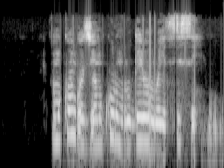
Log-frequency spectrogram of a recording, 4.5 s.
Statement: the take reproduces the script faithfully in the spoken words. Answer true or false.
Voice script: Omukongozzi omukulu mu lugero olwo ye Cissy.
true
